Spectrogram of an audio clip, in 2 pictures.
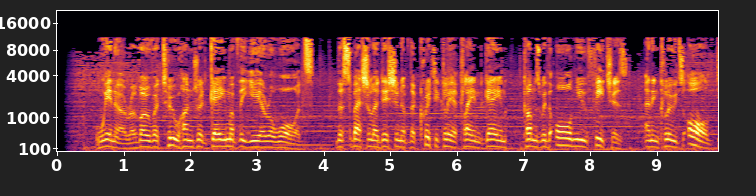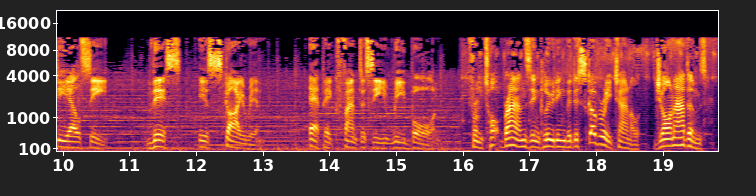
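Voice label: English M Commercial, male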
